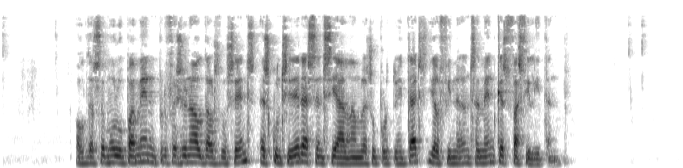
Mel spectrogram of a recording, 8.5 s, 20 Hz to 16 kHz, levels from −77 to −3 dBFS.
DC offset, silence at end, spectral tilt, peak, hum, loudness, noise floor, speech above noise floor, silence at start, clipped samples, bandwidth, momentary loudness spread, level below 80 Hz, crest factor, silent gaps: under 0.1%; 1.55 s; -4 dB/octave; 0 dBFS; none; -20 LUFS; -78 dBFS; 58 dB; 0.95 s; under 0.1%; 11.5 kHz; 9 LU; -64 dBFS; 20 dB; none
